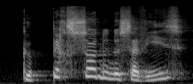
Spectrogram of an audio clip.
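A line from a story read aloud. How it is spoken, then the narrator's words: Exclaimed. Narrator (French): s'écria-t-il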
